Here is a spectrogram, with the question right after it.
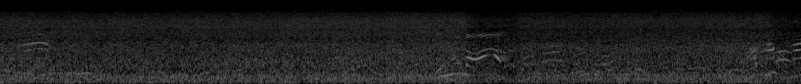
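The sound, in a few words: waterfall at its glacier-fed source, Gollinger Waterfalls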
